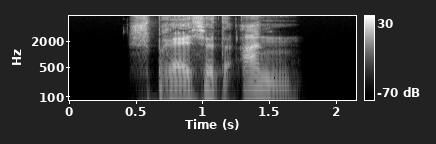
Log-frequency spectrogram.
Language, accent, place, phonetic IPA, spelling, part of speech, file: German, Germany, Berlin, [ˌʃpʁɛːçət ˈan], sprächet an, verb, De-sprächet an.ogg
- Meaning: second-person plural subjunctive II of ansprechen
